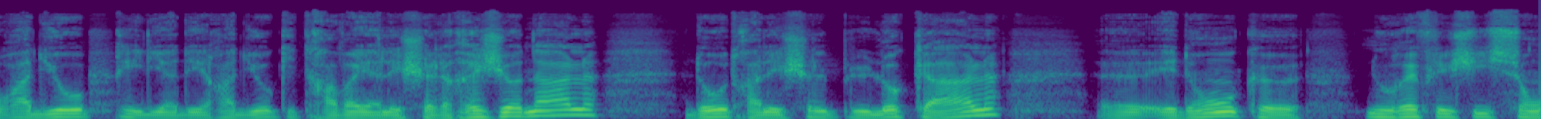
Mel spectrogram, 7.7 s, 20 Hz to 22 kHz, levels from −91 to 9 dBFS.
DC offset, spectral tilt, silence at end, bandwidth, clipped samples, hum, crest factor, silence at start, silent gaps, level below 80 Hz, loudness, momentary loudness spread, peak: under 0.1%; -5.5 dB/octave; 0 s; 15 kHz; under 0.1%; none; 18 dB; 0 s; none; -50 dBFS; -22 LUFS; 8 LU; -4 dBFS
